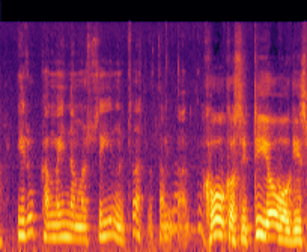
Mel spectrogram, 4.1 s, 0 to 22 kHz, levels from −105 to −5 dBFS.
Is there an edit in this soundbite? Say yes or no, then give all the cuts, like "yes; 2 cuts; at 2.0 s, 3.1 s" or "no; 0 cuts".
no; 0 cuts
